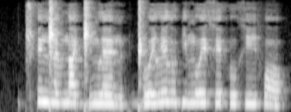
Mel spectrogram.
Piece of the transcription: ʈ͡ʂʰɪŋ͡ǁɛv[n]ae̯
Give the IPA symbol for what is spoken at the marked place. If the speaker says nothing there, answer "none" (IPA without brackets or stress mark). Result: n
